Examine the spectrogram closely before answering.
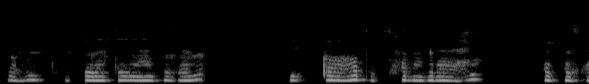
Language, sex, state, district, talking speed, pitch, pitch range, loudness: Hindi, female, Bihar, Purnia, 155 wpm, 190 Hz, 185-205 Hz, -35 LUFS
